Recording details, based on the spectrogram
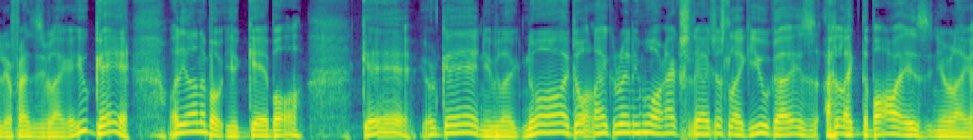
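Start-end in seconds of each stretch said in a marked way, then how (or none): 0.7-4.8 higher jeering lads' voice; mocking friends. His friends jeering at him in the pub, jeering. 5.2-9.3 higher, hasty denial to his mates; flustered backpedal. Retold or imitated. A lad retracting his crush to his friends, flustered.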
